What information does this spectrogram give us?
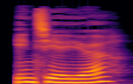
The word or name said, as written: interiør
